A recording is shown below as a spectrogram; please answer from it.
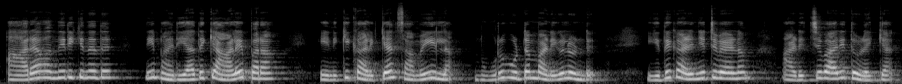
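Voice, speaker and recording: A woman's voice: sits high, moderate pace, warm tone, natural voice. A woman voicing a busy older sister who mutters and chides, in an audio story. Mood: scolding. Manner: muttering, chiding.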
